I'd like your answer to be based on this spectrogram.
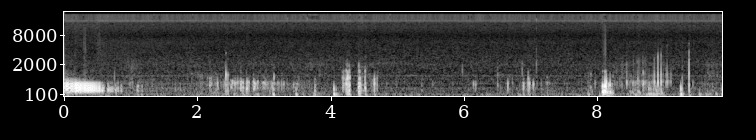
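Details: Adult with stomach ache on a business trip: loud gurgling rumble, then scattered bubbly gurgles and clicks in a quiet room, with moaning; active bowel sounds, audible stomach growling.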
